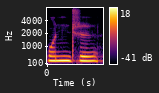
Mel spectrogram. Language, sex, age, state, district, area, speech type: Tamil, female, 18-30, Tamil Nadu, Nagapattinam, rural, read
